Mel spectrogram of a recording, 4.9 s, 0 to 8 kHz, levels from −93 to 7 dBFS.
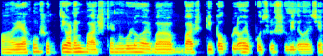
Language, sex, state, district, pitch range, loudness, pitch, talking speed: Bengali, male, West Bengal, Kolkata, 125-140 Hz, -19 LUFS, 130 Hz, 195 wpm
